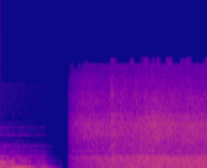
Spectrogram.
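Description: The closing chord of a TV news station's ident jingle fades out about half a second in. After a brief gap, a steady, even rushing noise follows.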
